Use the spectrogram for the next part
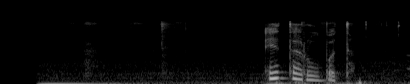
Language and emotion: Russian, neutral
